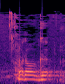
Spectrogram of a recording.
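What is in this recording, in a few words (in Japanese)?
"horogu", 南山形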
